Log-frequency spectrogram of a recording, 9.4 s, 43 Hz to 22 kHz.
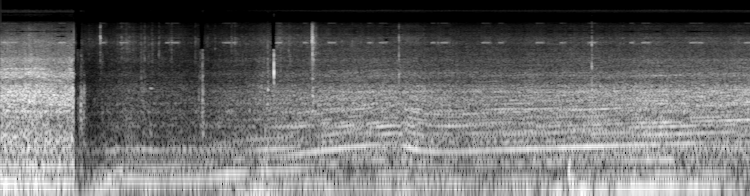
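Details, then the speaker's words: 3rd-gen Camaro with a 305 TPI V8 and an adapted replacement EGR solenoid, moderate acceleration: a clean, smoothly climbing engine note with no knock. No code 32 so far. "there should have been plenty of time uh for a Cod 32 to set if was was going to and so far so good um driving"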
